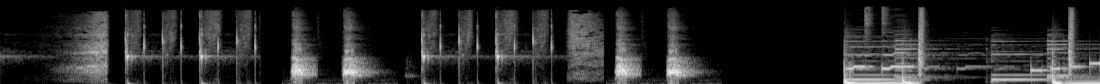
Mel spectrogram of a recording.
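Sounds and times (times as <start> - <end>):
puppy barking: 2.9 - 3.9, 6.1 - 7.1.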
